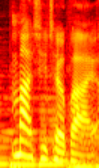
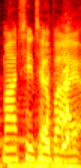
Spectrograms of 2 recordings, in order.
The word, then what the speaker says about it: Machi Tobai: Machi Tobai, our suspect. Oh, God. We are just starting. Fortissimo. Thank you. Machi Tobai, our suspect Fortissimo.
